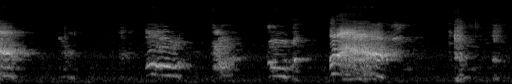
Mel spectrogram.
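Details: Healthy newborn baby, said to be stable with audible S1 and S2 and needing no suction or emergency care, gives short bursts of crying and fussing with clear, strong voicing, ending in a longer full cry; vigorous newborn cry.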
